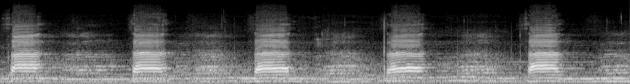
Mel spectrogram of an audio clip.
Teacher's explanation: খালি বলবেন তা, জিব্বার আগা থেকে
